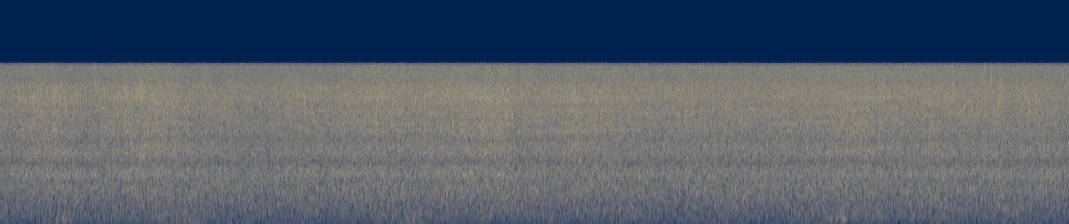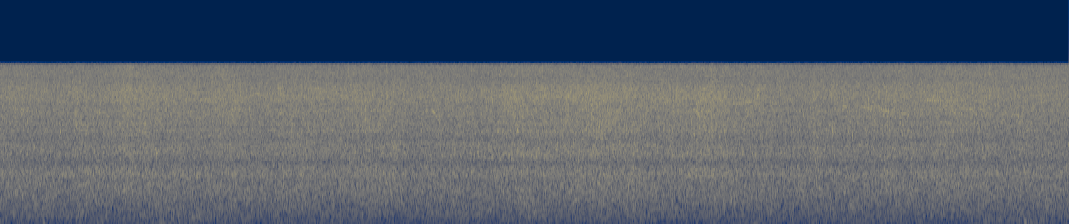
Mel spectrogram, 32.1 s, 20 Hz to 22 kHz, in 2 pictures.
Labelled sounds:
27.0	27.4	Pacific white-sided dolphin, 3.9 to 4.1 kHz

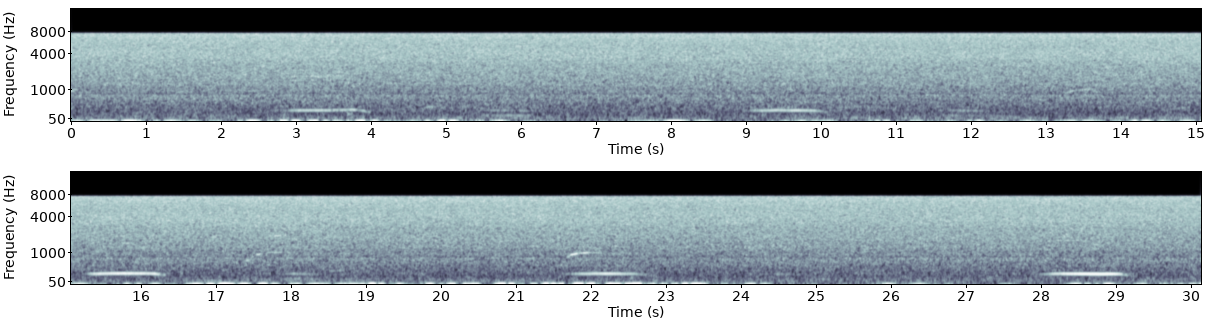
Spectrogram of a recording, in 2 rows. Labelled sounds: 21.7	22.0	humpback whale, 0.80 to 1.1 kHz

